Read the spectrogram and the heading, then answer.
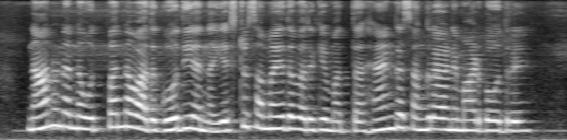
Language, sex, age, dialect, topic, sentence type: Kannada, female, 36-40, Dharwad Kannada, agriculture, question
